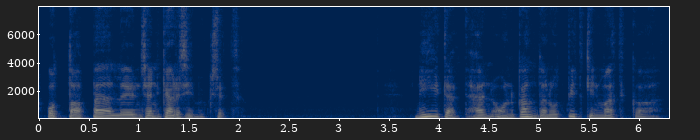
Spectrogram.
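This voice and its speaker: A man's voice: mid-range voice, a little mellow, husky. Solemn man reading a spiritual text.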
